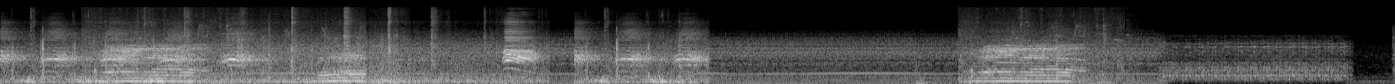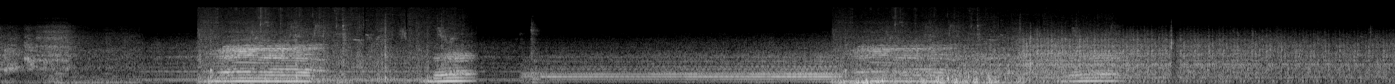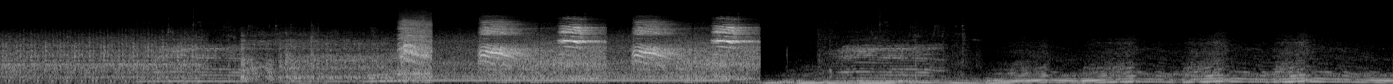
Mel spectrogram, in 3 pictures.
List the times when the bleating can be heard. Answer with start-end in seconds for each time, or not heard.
0.8-3.7, 9.6-11.4, 15.9-18.8, 22.2-25.2, 29.2-32.0, 36.0-37.8.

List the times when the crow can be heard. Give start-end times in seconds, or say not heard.
0.0-7.1, 31.9-35.5.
